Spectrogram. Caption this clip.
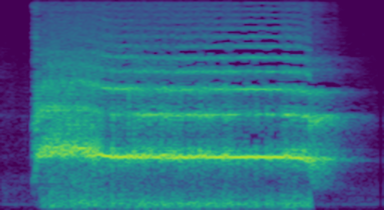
A person screaming from across the room in a large open area.
scream, horror, shout, screaming, yell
